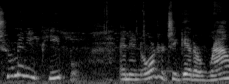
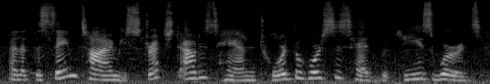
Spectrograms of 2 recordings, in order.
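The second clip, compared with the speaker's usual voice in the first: plain reading voice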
